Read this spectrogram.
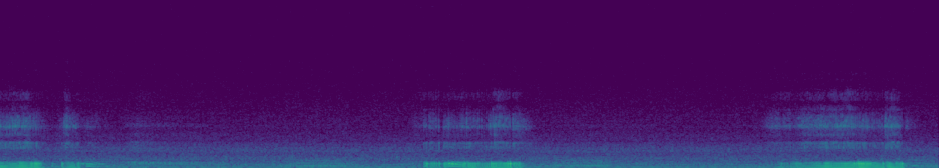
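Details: Low rattling snores recurring about every four seconds, roughly fifteen a minute, over steady room hum; ordinary snoring.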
